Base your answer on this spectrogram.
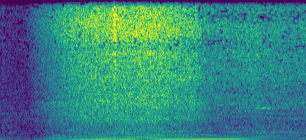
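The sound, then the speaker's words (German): A Buick car engine revs hard and accelerates away, loud at first, its rising drone swelling for a couple of seconds before easing off slightly at the end. No voices. “Habt ihr auf das Kennzeichen des Buick geachtet, Kollegen?”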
